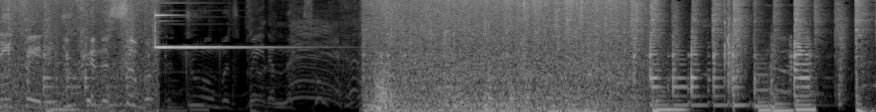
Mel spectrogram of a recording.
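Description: Commercial-break audio. A hip-hop music bed fades out in the first two seconds, with a thin, steady high beep for about a second and a half. About halfway through a loud rushing noise cuts in, and sharp music hits start near the end.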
